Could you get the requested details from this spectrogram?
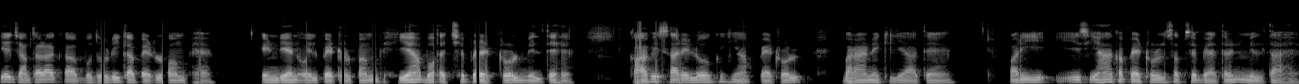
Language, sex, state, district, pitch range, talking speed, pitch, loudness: Hindi, male, Jharkhand, Jamtara, 95-105 Hz, 175 wpm, 100 Hz, -27 LUFS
